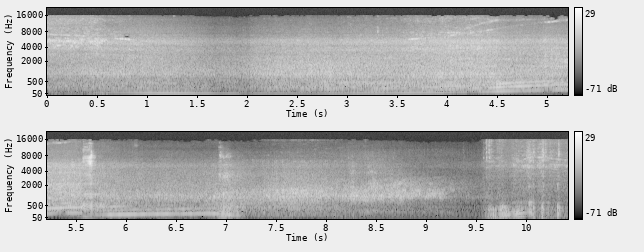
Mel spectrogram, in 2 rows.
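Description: Volkswagen Golf R Mk7.5's turbocharged four-cylinder engine, on its standard exhaust, revving. The note starts low, climbs steadily in pitch, holds higher for a moment, then cuts off sharply about seven seconds in, leaving a hiss that fades away.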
